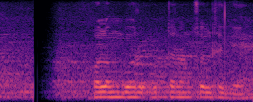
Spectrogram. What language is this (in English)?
Bangla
